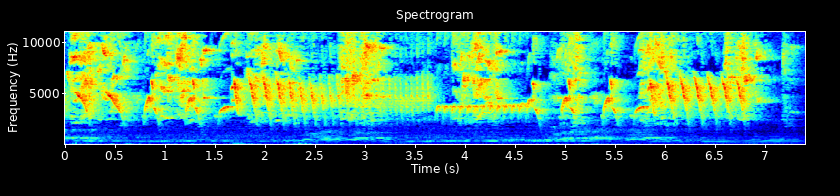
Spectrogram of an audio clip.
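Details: Canary in long continuous song, loud high trills and fast rattling bursts in quick succession, some sections dense and buzzy, with a background of steady music tones.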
